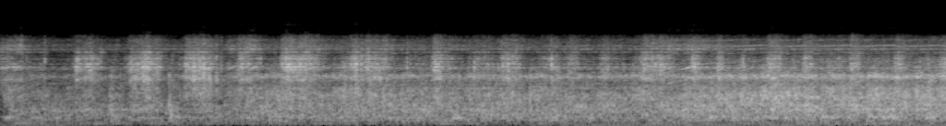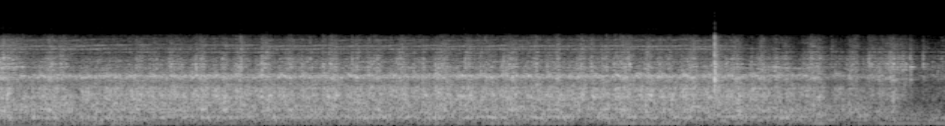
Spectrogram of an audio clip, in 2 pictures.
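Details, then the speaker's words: Electric motor affected by moisture, spun during teardown for bearing and seal replacement: rapid rough ticking about three per second under a steady whine as it spins down quickly; worn dry bearing, replacement advised. "ahí lo vimos esa es una condición Clara de que un motor bastante afectado por la humedad el rodamiento en especial está bastante afectado"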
